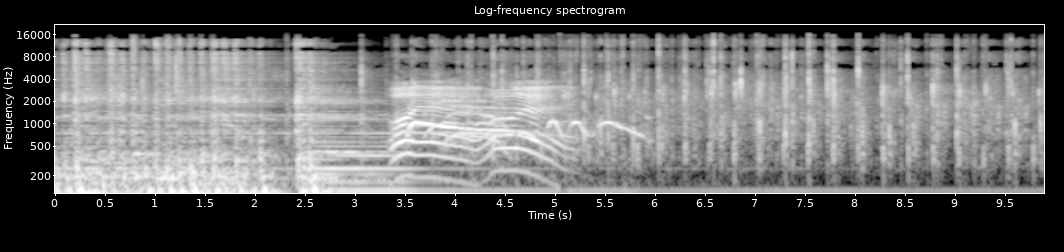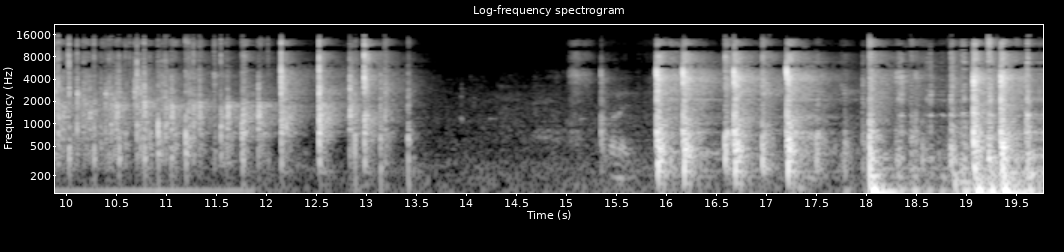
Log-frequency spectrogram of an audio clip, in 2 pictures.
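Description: Live flamenco: guitar, then a sung phrase with long bending, ornamented notes a few seconds in, followed by a long run of rapid sharp percussive taps. The taps break off into a brief near-silence about two-thirds of the way through, then resume near the end.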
